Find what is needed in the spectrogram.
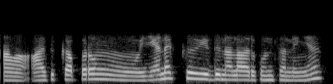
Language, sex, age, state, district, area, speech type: Tamil, female, 18-30, Tamil Nadu, Tiruvallur, urban, conversation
